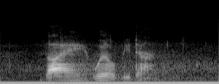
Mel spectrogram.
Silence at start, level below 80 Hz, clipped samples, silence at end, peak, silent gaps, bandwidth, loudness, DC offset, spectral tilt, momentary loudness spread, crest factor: 0 s; -24 dBFS; under 0.1%; 0 s; -2 dBFS; none; 4.1 kHz; -22 LUFS; under 0.1%; -9 dB/octave; 10 LU; 20 dB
